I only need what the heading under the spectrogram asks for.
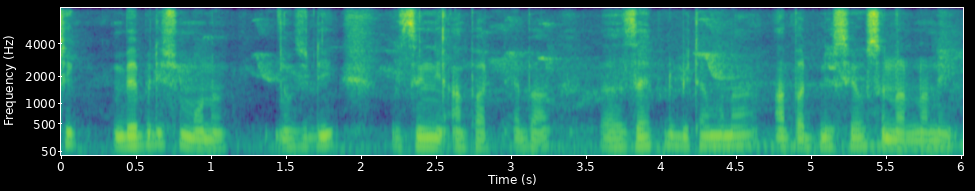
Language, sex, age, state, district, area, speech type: Bodo, male, 18-30, Assam, Baksa, urban, spontaneous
